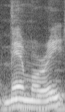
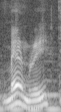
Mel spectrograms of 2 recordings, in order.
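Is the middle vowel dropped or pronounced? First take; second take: pronounced; dropped. First: All three syllables are fully pronounced. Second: The middle vowel is dropped, giving two syllables. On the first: The speaker calls it wrong. "no se dice memory" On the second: The speaker calls it right. "sino memory"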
